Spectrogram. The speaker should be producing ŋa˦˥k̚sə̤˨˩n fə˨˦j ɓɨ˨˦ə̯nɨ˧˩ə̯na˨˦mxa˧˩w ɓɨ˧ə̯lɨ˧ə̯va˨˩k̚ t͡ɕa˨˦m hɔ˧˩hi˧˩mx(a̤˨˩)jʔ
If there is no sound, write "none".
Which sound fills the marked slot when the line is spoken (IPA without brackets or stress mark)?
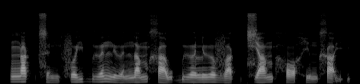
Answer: a̰˧˨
